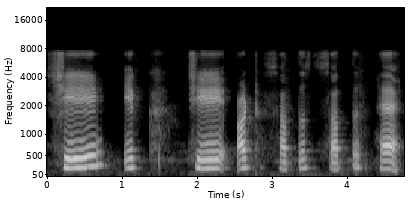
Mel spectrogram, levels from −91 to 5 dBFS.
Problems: none marked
